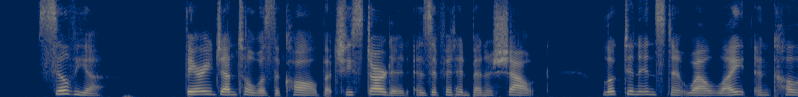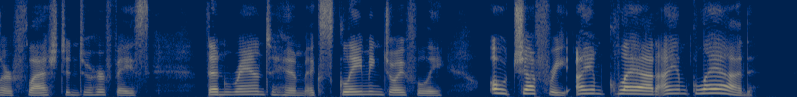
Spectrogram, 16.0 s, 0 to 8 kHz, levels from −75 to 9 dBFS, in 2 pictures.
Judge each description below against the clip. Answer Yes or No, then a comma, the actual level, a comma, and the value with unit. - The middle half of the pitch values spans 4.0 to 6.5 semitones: Yes, average, 4.3 semitones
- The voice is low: No, high, 215 Hz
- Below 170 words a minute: Yes, average, 155 wpm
